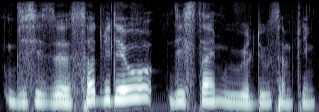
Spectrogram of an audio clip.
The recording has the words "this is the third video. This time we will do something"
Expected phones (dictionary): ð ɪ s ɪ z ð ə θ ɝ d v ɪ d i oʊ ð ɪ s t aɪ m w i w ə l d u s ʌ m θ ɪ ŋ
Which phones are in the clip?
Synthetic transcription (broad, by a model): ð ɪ s ɪ z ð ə s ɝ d v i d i oʊ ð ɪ s t aɪ m w i w ə l d u s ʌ m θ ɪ ŋ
